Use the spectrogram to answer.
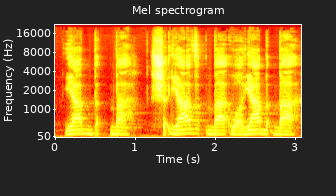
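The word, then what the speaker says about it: יַבָּשָׁה: So this is the syllable yav, followed by ba, and then we've got sha. Yab ba sha.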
